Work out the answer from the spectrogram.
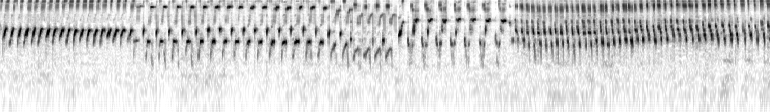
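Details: Canary mating song: a sequence of rapid tours that change every second or so, from rolling trills to chopped notes, ending in a dense buzzy trill.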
